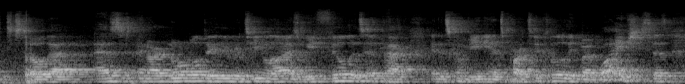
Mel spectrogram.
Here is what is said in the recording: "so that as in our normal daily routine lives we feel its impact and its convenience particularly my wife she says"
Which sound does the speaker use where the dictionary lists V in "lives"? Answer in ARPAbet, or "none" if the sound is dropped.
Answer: none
